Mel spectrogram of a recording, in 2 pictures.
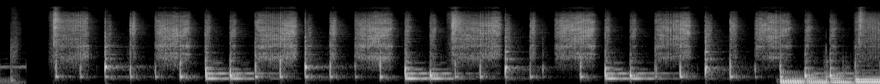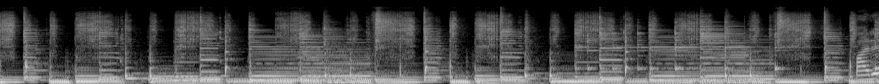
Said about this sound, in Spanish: Comenzamos. Y lo hacemos con una canción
